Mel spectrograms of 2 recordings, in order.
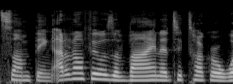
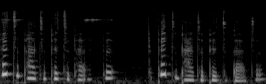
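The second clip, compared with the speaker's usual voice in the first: put-on British accent, quieter; 2 semitones higher, 11 dB quieter than usual. Retelling a video of a lady talking in her car: imitating a british accent. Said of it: "she has a British accent".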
